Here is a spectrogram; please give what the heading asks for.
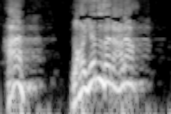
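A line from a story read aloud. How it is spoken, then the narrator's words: Shout. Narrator (Chinese): 其中有一个人就喊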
